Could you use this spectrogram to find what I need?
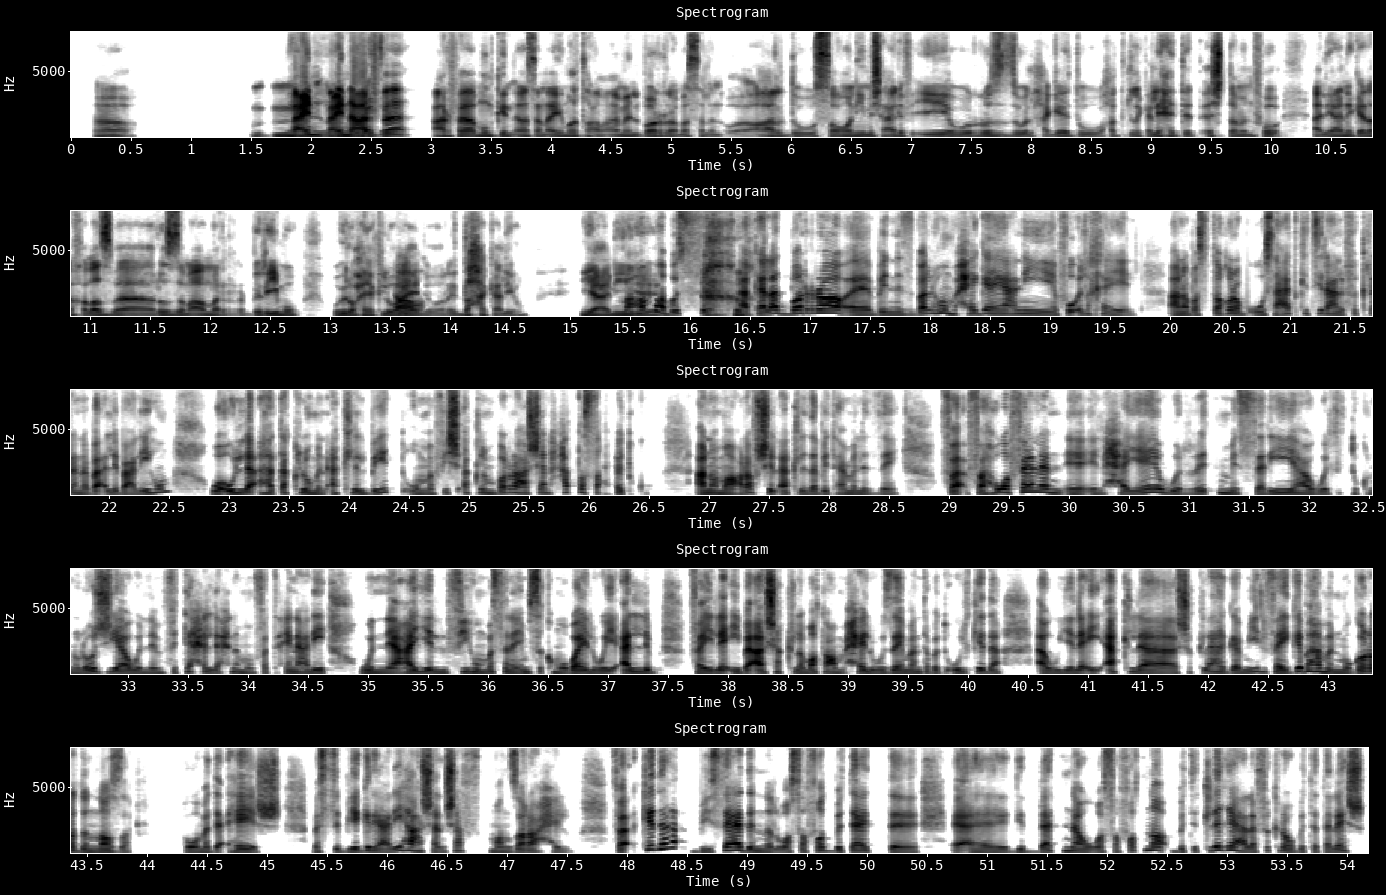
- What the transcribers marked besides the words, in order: laugh; in English: "والرتم"
- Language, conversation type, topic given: Arabic, podcast, إزاي الوصفة عندكم اتوارثت من جيل لجيل؟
